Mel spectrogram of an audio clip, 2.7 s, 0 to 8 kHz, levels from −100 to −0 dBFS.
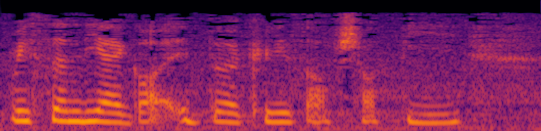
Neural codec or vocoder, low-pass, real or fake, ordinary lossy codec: none; 7.2 kHz; real; MP3, 24 kbps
